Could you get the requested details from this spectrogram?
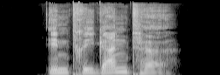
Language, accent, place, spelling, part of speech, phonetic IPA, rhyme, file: German, Germany, Berlin, intrigante, adjective, [ɪntʁiˈɡantə], -antə, De-intrigante.ogg
- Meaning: inflection of intrigant: 1. strong/mixed nominative/accusative feminine singular 2. strong nominative/accusative plural 3. weak nominative all-gender singular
